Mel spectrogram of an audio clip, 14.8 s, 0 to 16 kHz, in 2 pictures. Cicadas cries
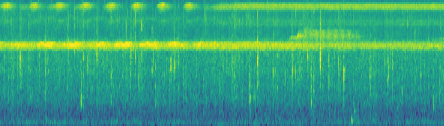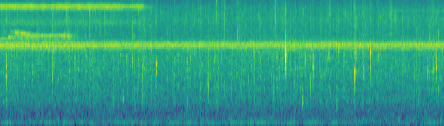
0.5s 9.3s

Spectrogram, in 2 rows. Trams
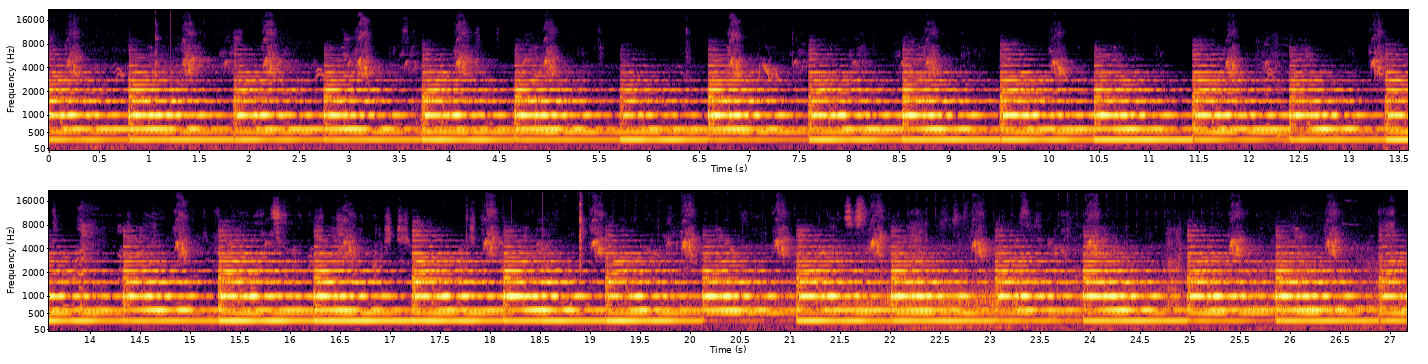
13.1s 27.1s

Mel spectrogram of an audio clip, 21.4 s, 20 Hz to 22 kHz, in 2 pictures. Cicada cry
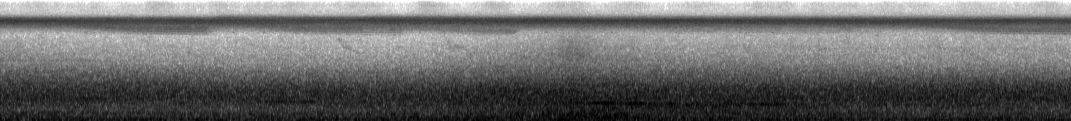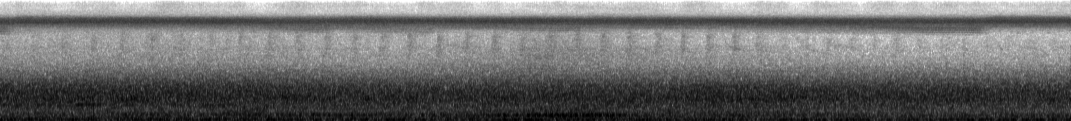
6.3s 21.4s

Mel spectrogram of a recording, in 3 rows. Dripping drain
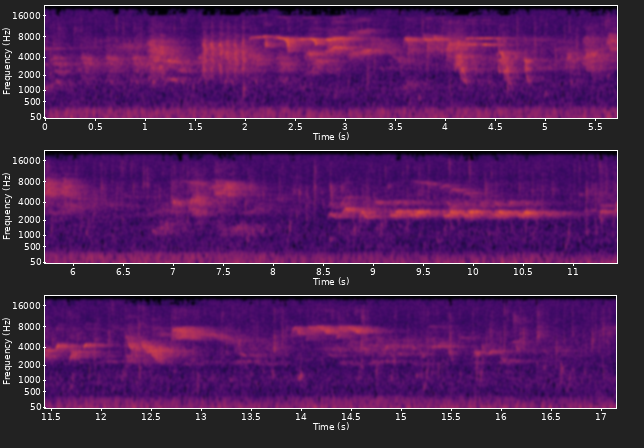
4.4s 17.1s

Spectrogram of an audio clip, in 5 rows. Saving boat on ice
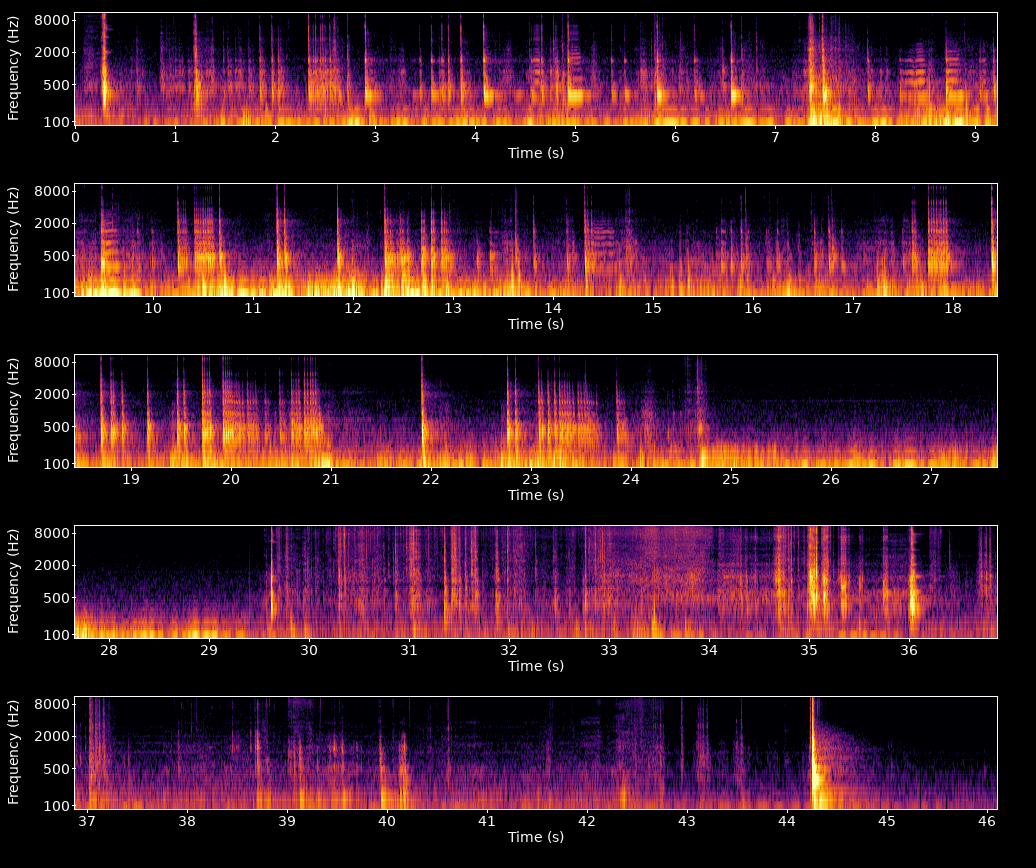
29.6s 43.4s

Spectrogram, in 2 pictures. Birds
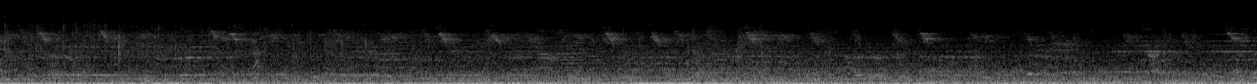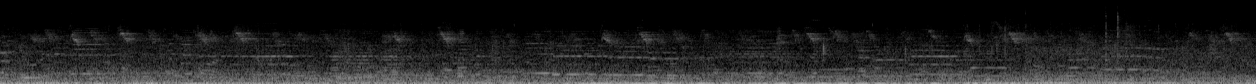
12.2s 25.1s

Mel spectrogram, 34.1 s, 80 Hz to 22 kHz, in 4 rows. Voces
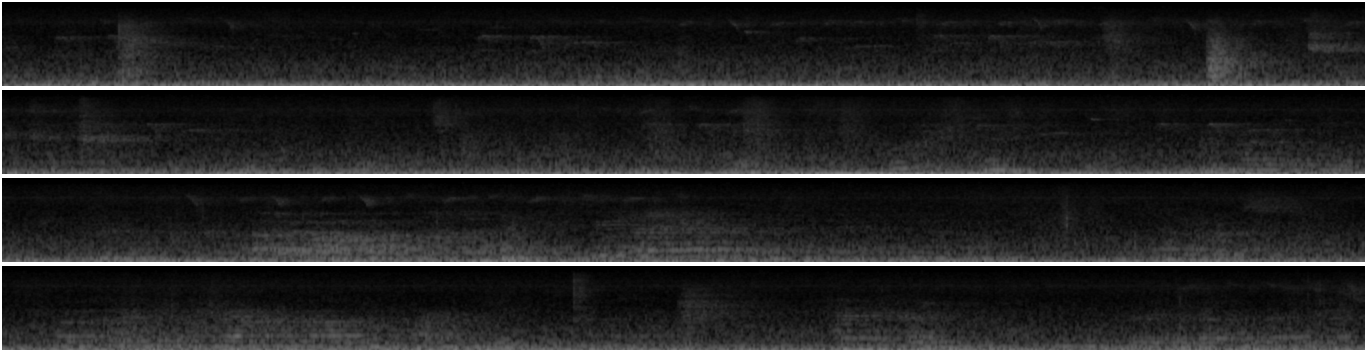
16.0s 23.4s

